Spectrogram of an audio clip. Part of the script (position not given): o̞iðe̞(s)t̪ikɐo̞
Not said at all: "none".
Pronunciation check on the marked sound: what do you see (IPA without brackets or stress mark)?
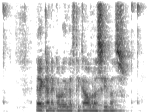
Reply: f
